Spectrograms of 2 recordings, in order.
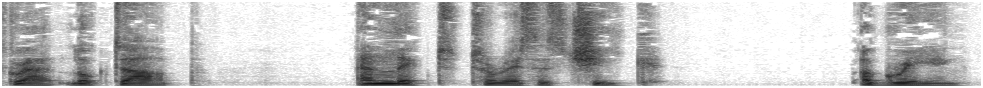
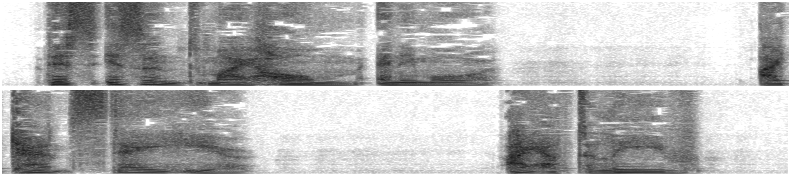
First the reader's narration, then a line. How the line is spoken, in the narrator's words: she spoke, she whispered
